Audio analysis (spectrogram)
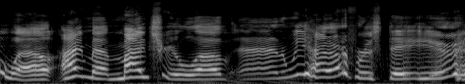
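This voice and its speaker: A put-on character voice delivers the lines at a very slow pace. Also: man, extremely high pitch for a man. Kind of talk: audio drama character dialogue. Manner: hesitant, stammering.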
